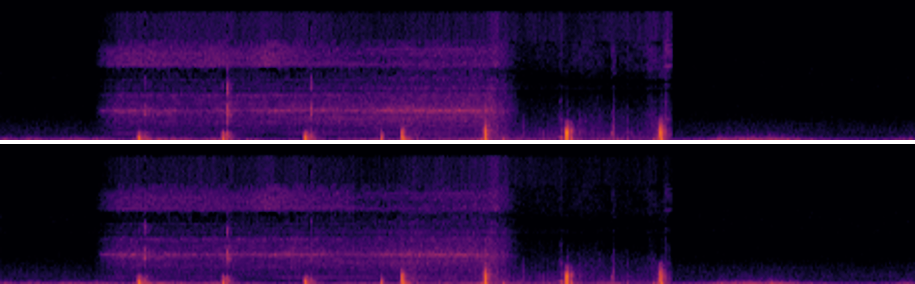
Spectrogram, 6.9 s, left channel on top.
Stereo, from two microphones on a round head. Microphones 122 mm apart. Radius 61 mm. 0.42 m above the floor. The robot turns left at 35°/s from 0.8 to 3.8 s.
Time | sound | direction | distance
1.0 | footsteps | 30° right (ahead or behind) | ?
3.0 | footsteps | 45° right (ahead or behind) | ?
